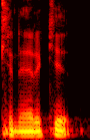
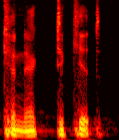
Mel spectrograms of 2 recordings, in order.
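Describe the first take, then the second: First: Said in the usual way. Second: "Connecticut" as con-NECK-ti-cut, hard c before the t; "Connecticut" said as spelled, con-neck-ti-cut; middle c sounded. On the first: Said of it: "It's just Connecticut". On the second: Shown as a demonstration. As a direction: click the silent c in "Connecticut". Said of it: "It's not Connecticut".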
